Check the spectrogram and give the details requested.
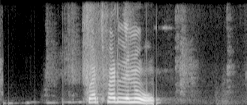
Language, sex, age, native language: Icelandic, male, 9, Icelandic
